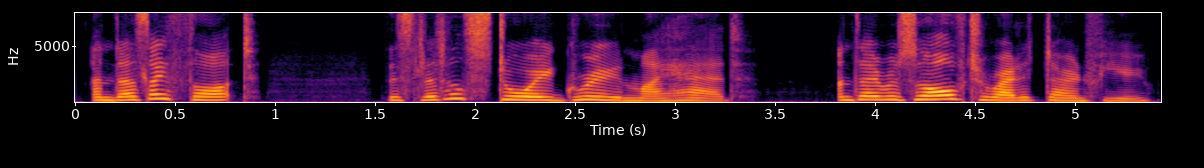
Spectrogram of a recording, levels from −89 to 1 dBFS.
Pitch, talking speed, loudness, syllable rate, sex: 265 Hz, 220 wpm, -18 LUFS, 6.0 syllables/s, female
